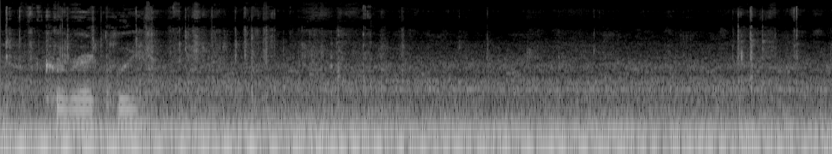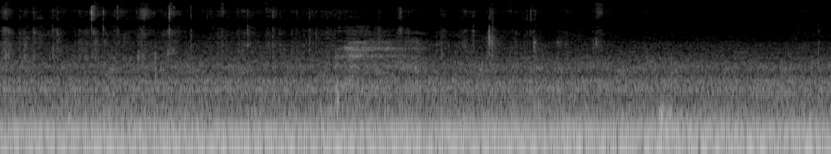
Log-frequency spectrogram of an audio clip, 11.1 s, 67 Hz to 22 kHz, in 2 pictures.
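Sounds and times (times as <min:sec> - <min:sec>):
cards rustling and clicking: 0:00.0 - 0:07.8
steady low rumble: 0:00.0 - 0:11.0.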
